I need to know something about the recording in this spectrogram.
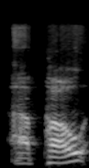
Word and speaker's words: Pau: of the Pyrenees in a little town called Pau. I believe it's spelled P-A-U, and I thoroughly appreciated the fact that this was available to me.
